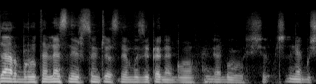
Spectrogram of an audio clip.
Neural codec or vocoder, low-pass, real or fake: codec, 32 kHz, 1.9 kbps, SNAC; 14.4 kHz; fake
